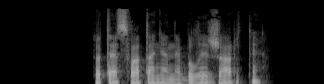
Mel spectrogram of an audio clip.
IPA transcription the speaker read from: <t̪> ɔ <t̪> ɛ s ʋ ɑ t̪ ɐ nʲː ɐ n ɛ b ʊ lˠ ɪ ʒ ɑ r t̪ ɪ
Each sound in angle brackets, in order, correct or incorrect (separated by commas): correct, correct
